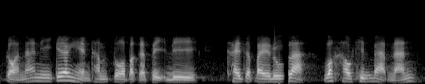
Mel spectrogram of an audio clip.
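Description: A short stretch of speech over a G.711 phone line, band-limited to about 200 Hz to 3.6 kHz, with one dropout from packet loss with pitch repetition at 2.79 to 2.89 s. Roughly 100 ms went missing, which fits about ten 10 ms packets. The receiver loops the last pitch period into a brief buzzy hold that fades, then cross-fades back into the speech.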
